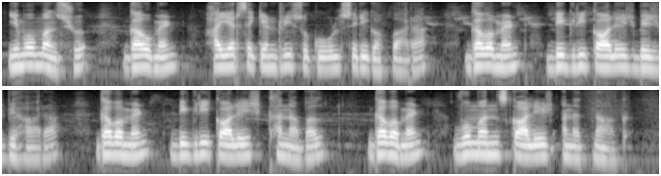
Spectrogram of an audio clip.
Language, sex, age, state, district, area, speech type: Kashmiri, female, 18-30, Jammu and Kashmir, Anantnag, rural, spontaneous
